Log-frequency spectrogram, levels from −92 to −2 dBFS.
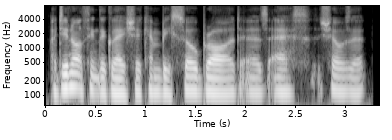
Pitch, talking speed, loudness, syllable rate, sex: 120 Hz, 250 wpm, -17 LUFS, 4.8 syllables/s, male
